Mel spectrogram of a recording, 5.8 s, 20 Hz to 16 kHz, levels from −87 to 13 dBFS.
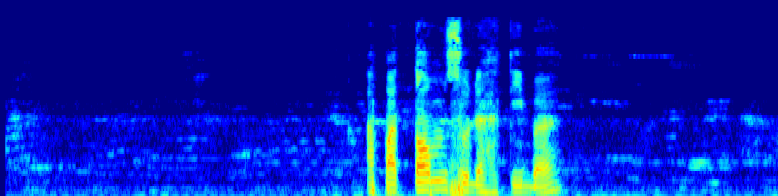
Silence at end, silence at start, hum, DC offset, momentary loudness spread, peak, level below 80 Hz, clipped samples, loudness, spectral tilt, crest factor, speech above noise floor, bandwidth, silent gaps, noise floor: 1.65 s; 2.75 s; none; under 0.1%; 14 LU; 0 dBFS; -46 dBFS; under 0.1%; -21 LUFS; -5 dB/octave; 24 dB; 40 dB; 11.5 kHz; none; -60 dBFS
